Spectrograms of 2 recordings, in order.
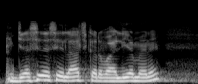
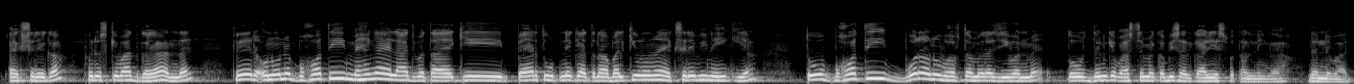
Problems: none marked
